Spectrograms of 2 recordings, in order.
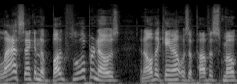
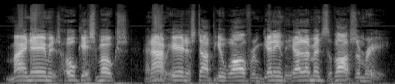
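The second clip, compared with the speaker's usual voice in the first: grumbling big pony; 9 dB louder than usual. A narrator's reading. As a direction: growl your threat like a hulking bully. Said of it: "He scowled at them and grumbled".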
